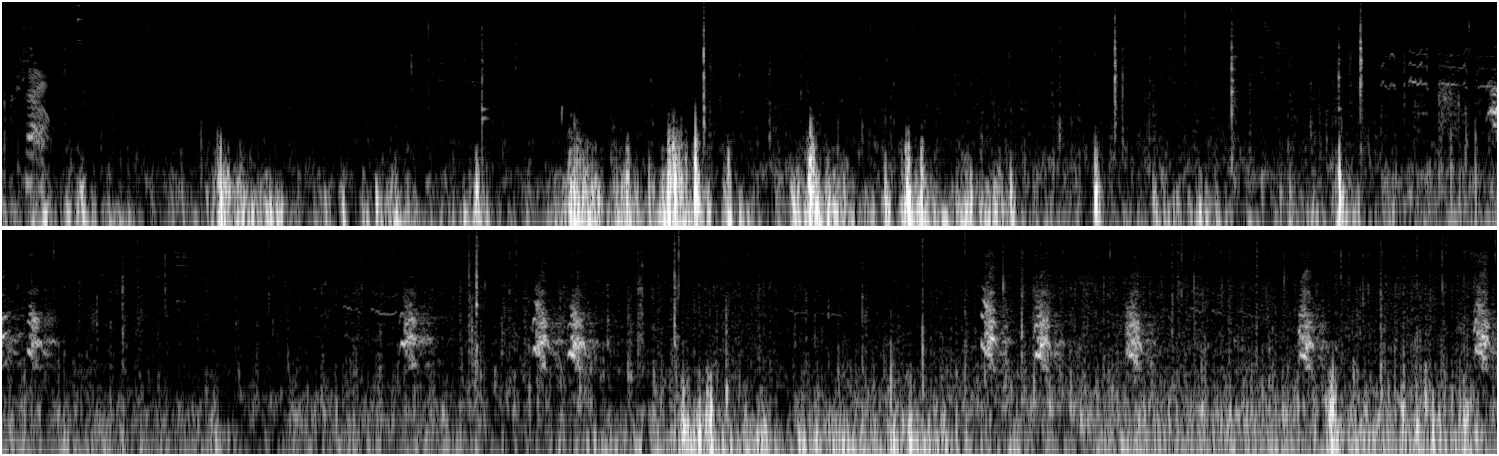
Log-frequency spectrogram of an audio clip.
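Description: Many hooves shuffle and patter on dry dirt.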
